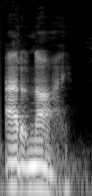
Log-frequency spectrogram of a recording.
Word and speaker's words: Adonai: another way it's written yave but it's spoken adonai so the vowels this is a vocal schwa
